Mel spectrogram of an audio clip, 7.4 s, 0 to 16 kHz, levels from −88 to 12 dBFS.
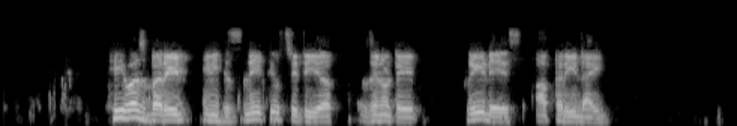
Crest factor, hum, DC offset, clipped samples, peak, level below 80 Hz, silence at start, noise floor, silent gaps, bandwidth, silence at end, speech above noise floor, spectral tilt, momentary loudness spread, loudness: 20 dB; none; under 0.1%; under 0.1%; 0 dBFS; -56 dBFS; 0.6 s; -54 dBFS; 4.35-4.63 s; 7.6 kHz; 1.3 s; 35 dB; -5 dB/octave; 10 LU; -19 LUFS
